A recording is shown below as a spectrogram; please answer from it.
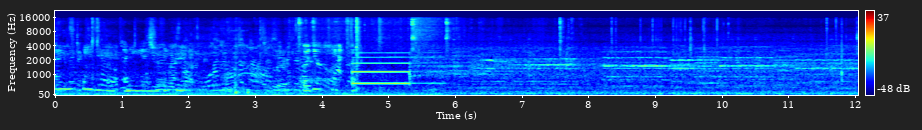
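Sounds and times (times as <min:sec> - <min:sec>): electronic buzzer tone: 0:04.4 - 0:05.9.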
